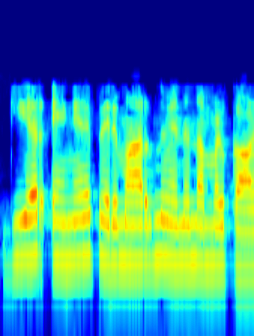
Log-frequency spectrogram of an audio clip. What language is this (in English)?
Malayalam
